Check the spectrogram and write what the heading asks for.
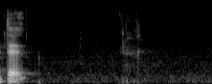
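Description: A man's spoken word trails off at the start, then a quiet pause with faint room tone and one brief, faint mouth noise picked up by the close microphone about a second in.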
